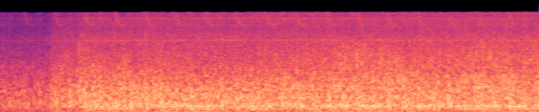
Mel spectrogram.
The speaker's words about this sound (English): From the viewpoint of the helicopter pilot circling one high-rise building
